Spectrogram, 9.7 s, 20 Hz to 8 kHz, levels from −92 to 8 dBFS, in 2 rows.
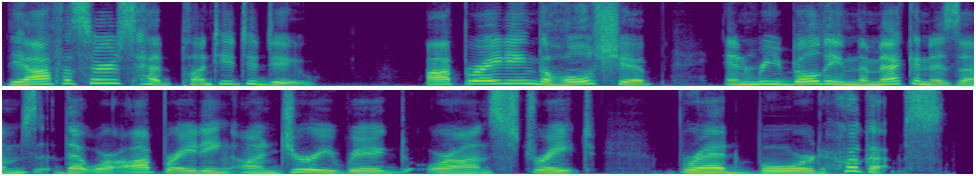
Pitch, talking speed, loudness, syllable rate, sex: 215 Hz, 160 wpm, -18 LUFS, 5.3 syllables/s, female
